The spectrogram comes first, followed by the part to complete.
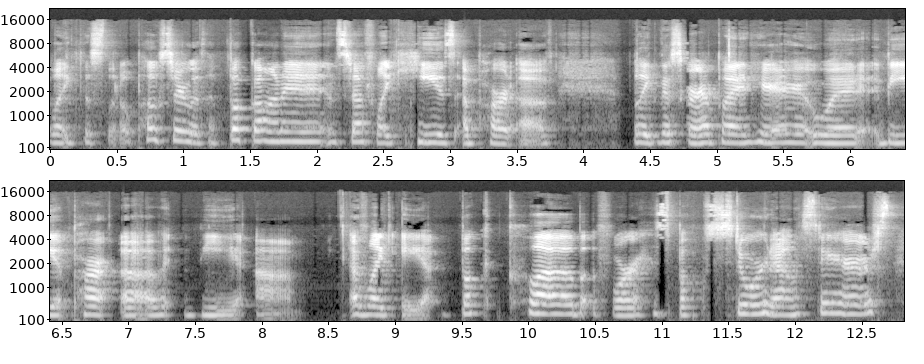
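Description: A young woman narrating her building game in a casual, rambling way, often laughing, with her voice going hoarse. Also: fairly high pitch, bright, forceful tone. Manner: rambling, giggly, lots of fillers. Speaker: gaming video creator.

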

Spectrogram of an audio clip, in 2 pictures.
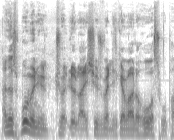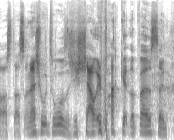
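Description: A southern English man with a medium-pitched voice chats as a podcast co-host. He tells anecdotes casually, in a blokey and jokey manner, and swears freely. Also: quick pace. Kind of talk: casual comedic chat, telling anecdotes.

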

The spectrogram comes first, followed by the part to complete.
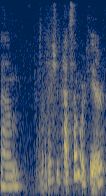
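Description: A woman's voice: on the high side, sing-song, moderate pace, gravelly, very noisy. A woman in her thirties from Poland, hosting a knitting podcast in casual, chatty talk to camera from a small home craft room. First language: Polish. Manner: chatty, with many fillers and small laughs.

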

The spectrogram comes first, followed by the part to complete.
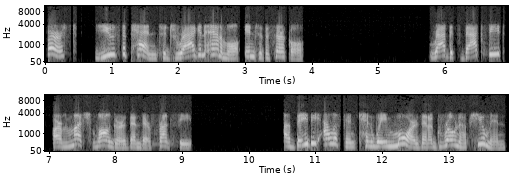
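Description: A woman voicing an encouraging guide in a children's educational game, narrating in a clearly enunciated, instructive way. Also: fairly high pitch, big pitch swings, unhurried, fairly bright tone, no room sound, exaggerated voice. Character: encouraging female guide in a kids' animal learning game. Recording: muffled lo-fi handheld game audio clips.

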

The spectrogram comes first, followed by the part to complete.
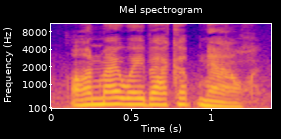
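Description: A woman playing a harried middle-aged recruiter in a video game cutscene, brisk, distracted and businesslike. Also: on the high side, a little hiss or hum. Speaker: head recruiter.

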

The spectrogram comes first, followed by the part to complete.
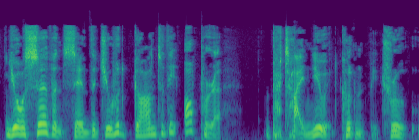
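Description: A man voicing a gentle, worried painter with an earnest, pleading manner in an audiobook story. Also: a little high, huge pitch swings, fairly quick, slightly rough, no room sound, studio quality, pitched above the performer's own voice, exaggerated voice.

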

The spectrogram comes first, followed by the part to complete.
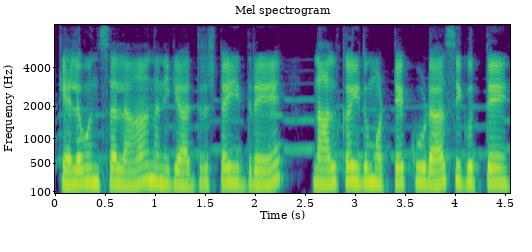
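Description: Woman voicing a slow, cruel cartoon snake. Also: mid-range voice, flat delivery, soft background music, close to an everyday voice. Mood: sly menace. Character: cruel, greedy egg-stealing snake, slyly scheming. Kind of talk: children's cartoon voice acting.

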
